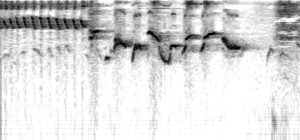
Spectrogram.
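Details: White-rumped shama song meant to stir a lazy bird to sing: a rapid high buzzy trill followed by loud fluid whistled phrases swooping up and down.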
